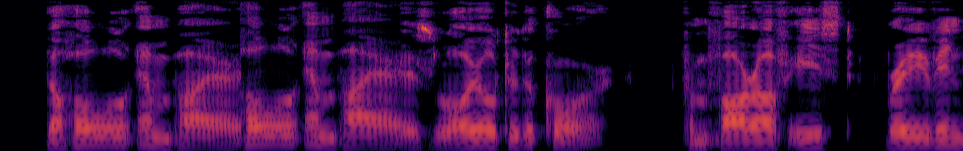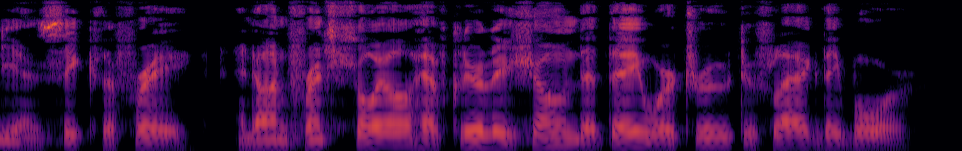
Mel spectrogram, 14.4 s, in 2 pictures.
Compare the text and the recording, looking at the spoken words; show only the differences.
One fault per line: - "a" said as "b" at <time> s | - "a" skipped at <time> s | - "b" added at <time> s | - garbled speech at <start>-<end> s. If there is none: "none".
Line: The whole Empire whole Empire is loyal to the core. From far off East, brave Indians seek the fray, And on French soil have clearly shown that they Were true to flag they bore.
none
